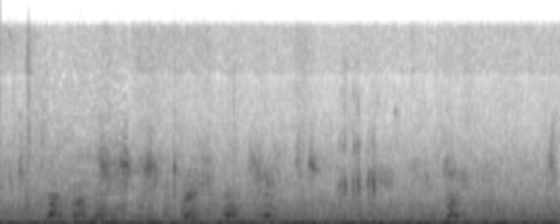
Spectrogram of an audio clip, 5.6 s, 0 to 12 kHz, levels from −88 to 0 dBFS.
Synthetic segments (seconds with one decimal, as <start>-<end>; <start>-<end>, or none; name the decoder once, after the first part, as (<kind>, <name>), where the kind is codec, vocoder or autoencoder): 0.7-2.1 (codec, SNAC)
